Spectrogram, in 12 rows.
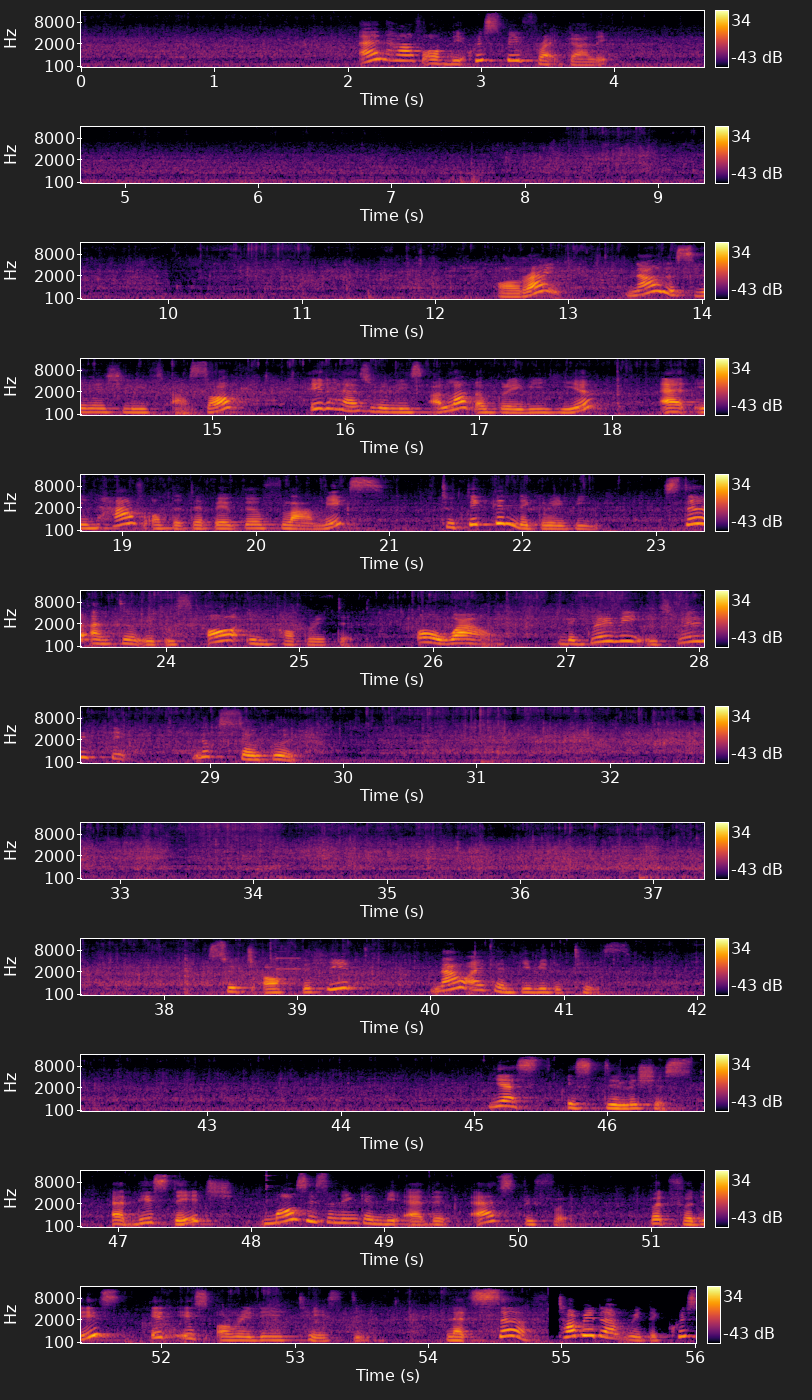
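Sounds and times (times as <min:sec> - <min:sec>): greens sizzling in a wok: 0:00.0 - 0:55.0
leaves rustling as stirred: 0:07.7 - 0:45.2, 0:45.9 - 0:54.9
spatula stirring: 0:25.6 - 0:39.2.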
